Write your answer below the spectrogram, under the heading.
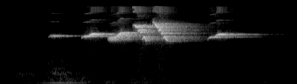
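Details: Double-collared seedeater singing, offered as a tune for a kept bird to join in: opening whistles, then a dense, scratchy warble, and a final clear whistled note, about two seconds in all, in a clean setting.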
